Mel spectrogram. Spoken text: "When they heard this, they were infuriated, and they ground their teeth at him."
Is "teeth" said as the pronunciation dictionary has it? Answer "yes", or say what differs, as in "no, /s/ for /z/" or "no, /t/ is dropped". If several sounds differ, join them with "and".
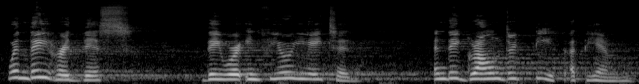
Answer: yes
